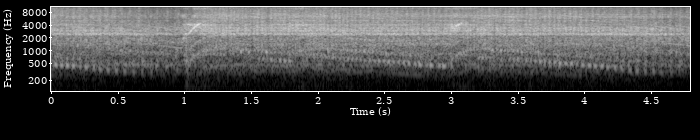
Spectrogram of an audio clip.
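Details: RC ESC that had a blinking red light and no throttle, after reseating a possibly loose connector: smooth high-pitched electric whine holding steady with brief pitch swoops as throttle changes; motor and speed control responding normally.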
